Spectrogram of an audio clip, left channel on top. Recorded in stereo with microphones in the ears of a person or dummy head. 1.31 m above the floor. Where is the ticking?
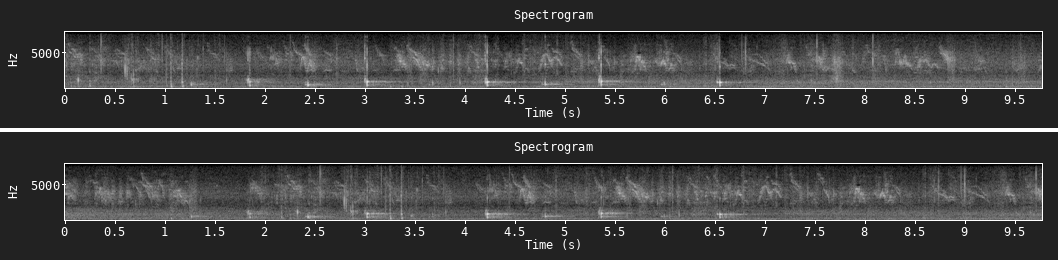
65° left (ahead or behind), 1.7 m.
